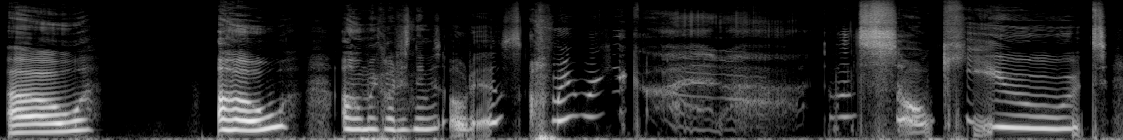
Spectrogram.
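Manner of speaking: cracking high shriek into tears; tearful squeal. Real, not acted. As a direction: let the joy break into crying. Emotional over baby's name.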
